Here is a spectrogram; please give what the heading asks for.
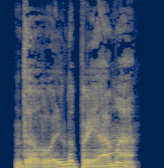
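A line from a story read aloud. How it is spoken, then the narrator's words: Mentor's grunt. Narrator (Russian): хмыкнул наставник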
